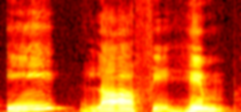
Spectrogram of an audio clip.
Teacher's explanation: پھر اس کے بعد ایلافہم، یہاں پر بھی الافہم نہیں ہے، ای ہے، حمزہ کھڑی سے ای، اسے ایک الف کے برابر کھینچیں گے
